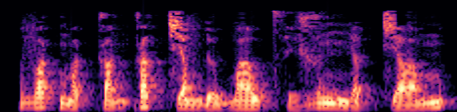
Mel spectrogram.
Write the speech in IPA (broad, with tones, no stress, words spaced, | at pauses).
va˦˥k̚ma˨˩k̚ xa̰˧˨ŋka˦˥t̚ t͡ɕa˧mɗə˧˩wmaː˧wt̪ʰe̤˨˩ ɣə˧nɲa˨˩t̚t͡ɕa˨˦m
